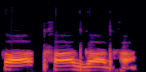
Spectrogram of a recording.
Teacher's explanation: जो कंठ है कंठ से आवाज निकलेगा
